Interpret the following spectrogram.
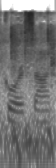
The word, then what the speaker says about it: Coruscant: It's Coruscant.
